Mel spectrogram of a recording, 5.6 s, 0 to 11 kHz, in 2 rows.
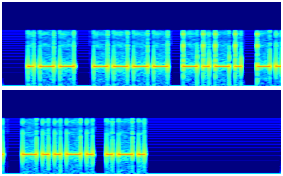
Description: Morse code, heard as a keyed tone, about 20 wpm, 660 Hz. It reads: WCHCN/R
